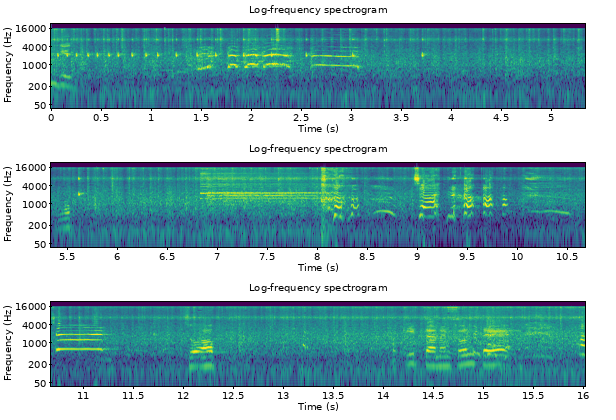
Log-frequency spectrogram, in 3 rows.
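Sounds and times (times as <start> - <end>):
spinning wheel app ticking: 0.0 - 1.7, 6.8 - 9.2
rooster crowing: 1.5 - 3.2
long steady pitched call: 6.8 - 8.3.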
